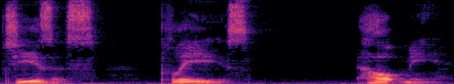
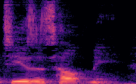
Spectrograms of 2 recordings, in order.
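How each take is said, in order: First: "Jesus, please help me" pleaded from the heart, with pauses between the words; each word slow and earnest: "Jesus", a pause, "please", a pause, "help me"; sincere plea. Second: "Jesus, help me" tossed off lightly, with no conviction; casual, half-hearted plea. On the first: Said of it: "with all of my heart and sincerity". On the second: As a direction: say "Jesus, help me" quickly, as if it were nothing. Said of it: "You can't just be like". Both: Shown as a demonstration.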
